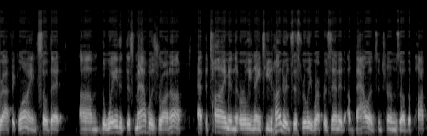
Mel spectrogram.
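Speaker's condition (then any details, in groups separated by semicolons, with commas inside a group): No condition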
